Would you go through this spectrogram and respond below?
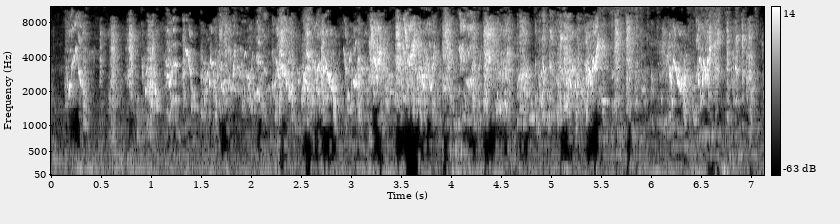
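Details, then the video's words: Budgerigars chattering as a breeding stimulus; quick pulsing runs of scratchy chirps and trills rise and fall in loudness, with short pauses between bursts and a rough squawk now and then. "صوت طيور البادجي ــ تحفيز للتزاوج"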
